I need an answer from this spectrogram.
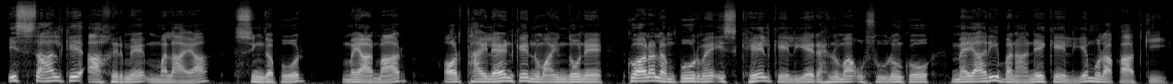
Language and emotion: Urdu, neutral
